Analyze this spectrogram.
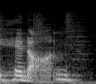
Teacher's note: The T in hit becomes a flap T, sounds like a quick D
